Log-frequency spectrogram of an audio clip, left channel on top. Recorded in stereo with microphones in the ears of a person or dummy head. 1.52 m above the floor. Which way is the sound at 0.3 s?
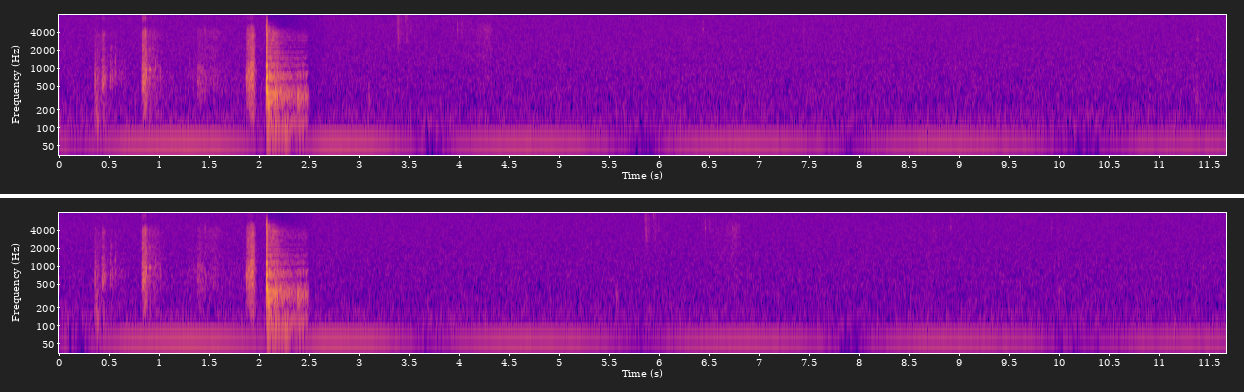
5° left (ahead or behind).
